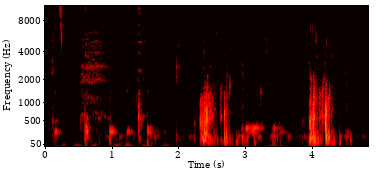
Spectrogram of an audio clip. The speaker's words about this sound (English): Stop chugging my water. I wonder how those gulps sounded.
